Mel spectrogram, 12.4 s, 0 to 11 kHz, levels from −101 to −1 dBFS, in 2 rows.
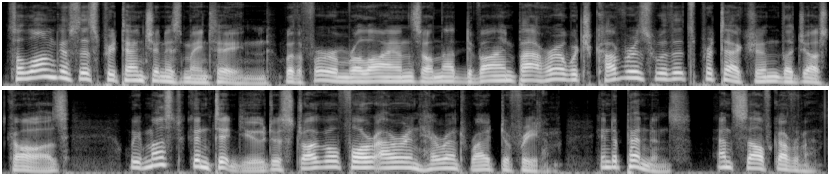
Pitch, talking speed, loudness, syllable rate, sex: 135 Hz, 185 wpm, -19 LUFS, 5.6 syllables/s, male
